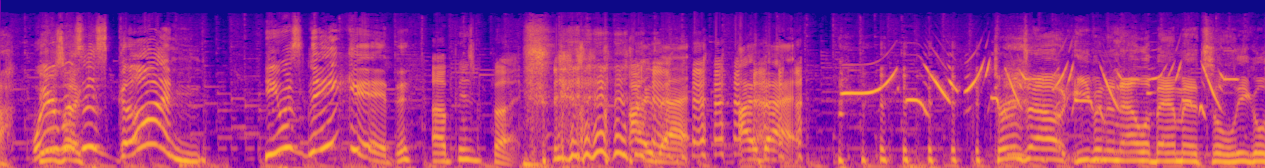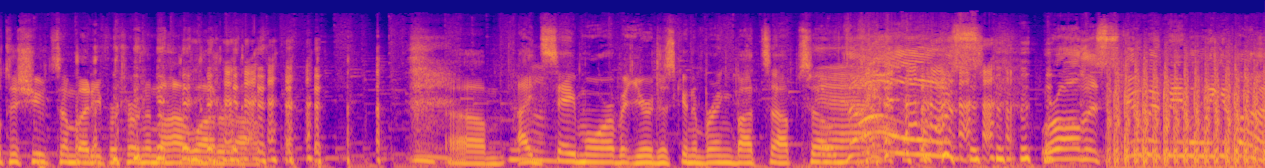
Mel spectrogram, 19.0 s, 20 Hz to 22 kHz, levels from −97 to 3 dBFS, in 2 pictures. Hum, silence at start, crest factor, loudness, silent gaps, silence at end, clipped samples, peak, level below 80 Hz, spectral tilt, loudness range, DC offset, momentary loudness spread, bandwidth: none; 0 s; 12 dB; -16 LUFS; none; 0 s; under 0.1%; -6 dBFS; -38 dBFS; -3.5 dB/octave; 4 LU; under 0.1%; 7 LU; 16 kHz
